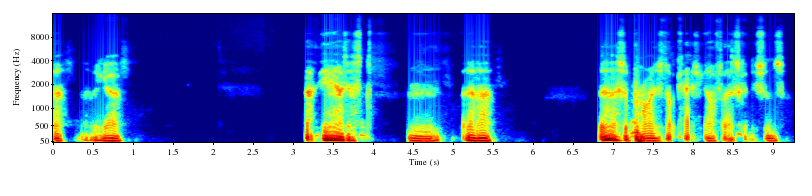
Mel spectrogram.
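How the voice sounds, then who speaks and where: A man with a croaky voice talking quietly and unhurriedly on a live stream from a lake bank, full of ums and uhs. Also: extremely low pitch, no echo. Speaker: carp angler livestreaming. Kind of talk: casual live stream chat. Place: lakeside fishing swim outdoors. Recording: dull lo-fi live stream audio.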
